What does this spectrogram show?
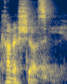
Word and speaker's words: Konuszewski: Konuszewski. Shusky. Like you're shusking corn.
